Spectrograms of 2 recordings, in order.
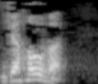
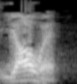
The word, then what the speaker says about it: Yahweh: For a long time, it was pronounced "Jehovah" in English, and you still hear "Jehovah" at times. That was really sort of a strangely contrived pronunciation. Now, the best guess is Yahweh. Yahweh is maybe how it was pronounced, but Yahweh is probably the most proper way to say that.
